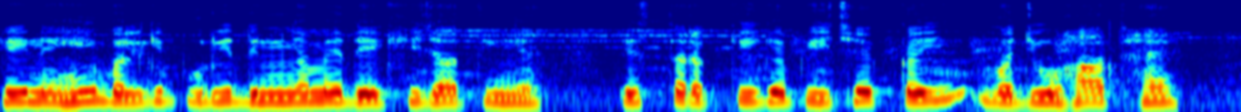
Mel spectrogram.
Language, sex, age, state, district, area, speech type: Urdu, male, 30-45, Uttar Pradesh, Rampur, urban, spontaneous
